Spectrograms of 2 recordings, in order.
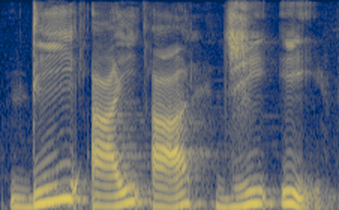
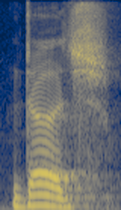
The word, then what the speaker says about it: dirge: dirge di r GE in British English we don't pronounce this raw sound which comes in a bit rain so it is called dull and that is not Dutch okay does dirge and in American English we pronounces R so this is called dirge so you can say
